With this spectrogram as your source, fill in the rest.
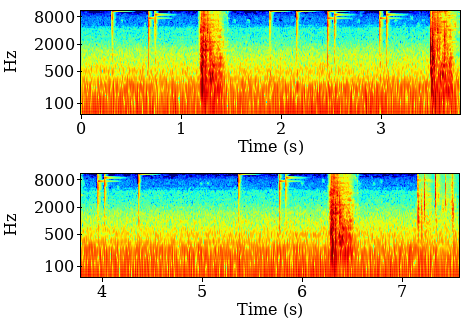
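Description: Gems snap into place with bright clinks.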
